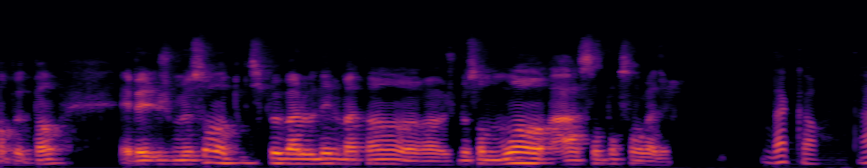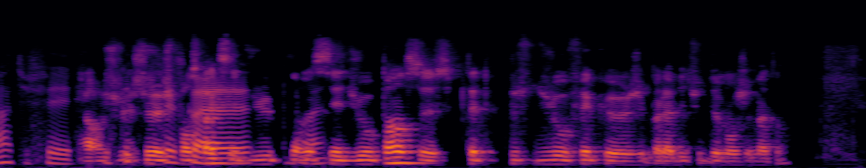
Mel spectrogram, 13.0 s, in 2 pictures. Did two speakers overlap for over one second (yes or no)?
yes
